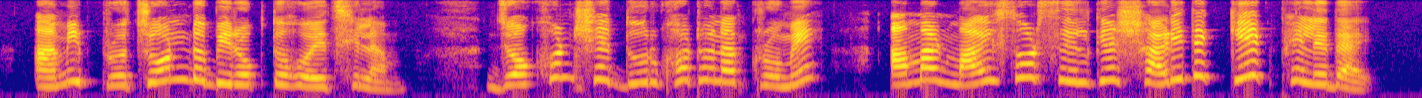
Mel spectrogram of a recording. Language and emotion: Bengali, angry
